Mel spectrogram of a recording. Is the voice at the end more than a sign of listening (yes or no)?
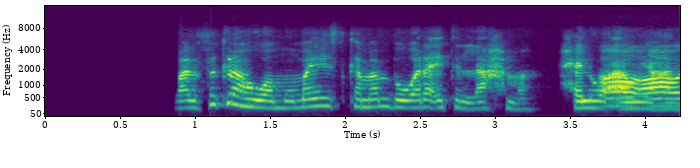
yes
